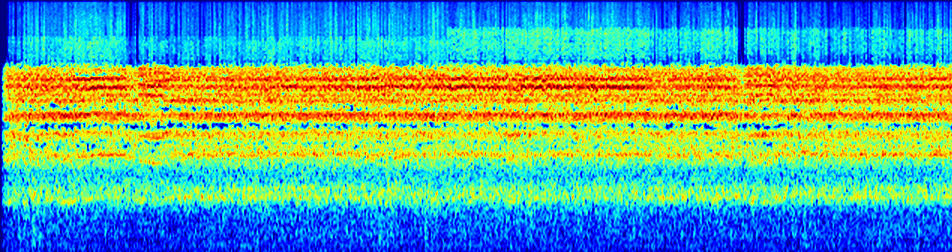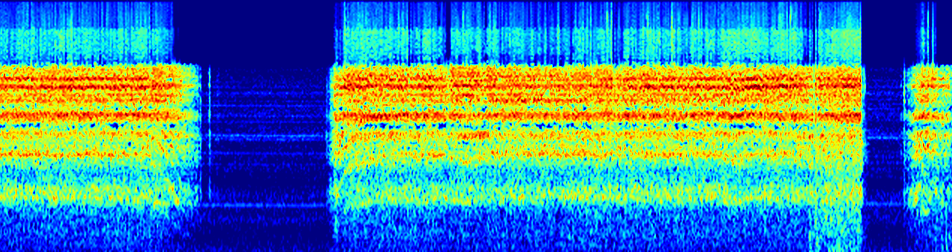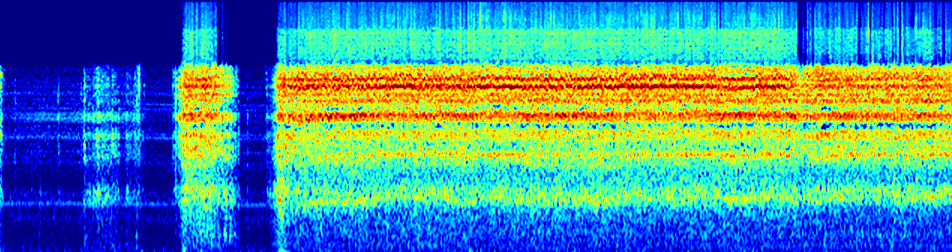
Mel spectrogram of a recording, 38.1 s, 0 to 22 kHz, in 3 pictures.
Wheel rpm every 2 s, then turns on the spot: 220, 230, 240, 230, 230, 230, 230, 100, 70, 220, 230, 210, 40, 20, 90, 220, 220, 230, 230.
none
